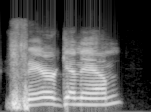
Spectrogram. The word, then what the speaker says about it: Verginem: Verginem, you pronounce the V as a V.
